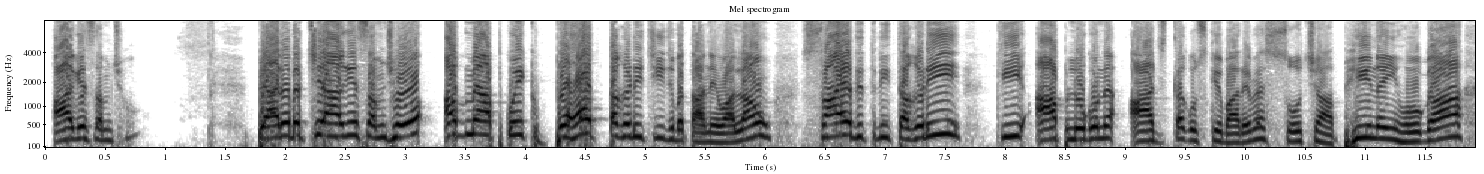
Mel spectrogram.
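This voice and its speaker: A man teaching a math lesson, explaining slowly, repeating points and calling his students fondly. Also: high-pitched, dry recording.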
